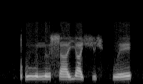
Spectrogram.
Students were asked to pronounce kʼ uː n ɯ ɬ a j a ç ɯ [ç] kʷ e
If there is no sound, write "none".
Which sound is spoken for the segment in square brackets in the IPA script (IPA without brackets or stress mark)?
ç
